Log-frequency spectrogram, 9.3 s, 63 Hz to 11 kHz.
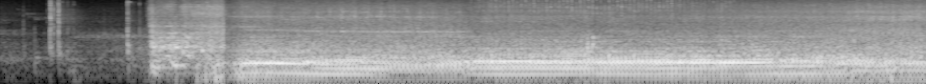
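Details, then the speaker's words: Jaguar XJ6 4.2 L engine in a Steadman TS100, running while the distributor is turned anticlockwise: the engine settles to idle, then slows and sags; this timing direction is wrong, and clockwise rotation picks it up. "so i'm going to rotate it anti-clockwise and see what happens now the engine gets slower so that's no good"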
